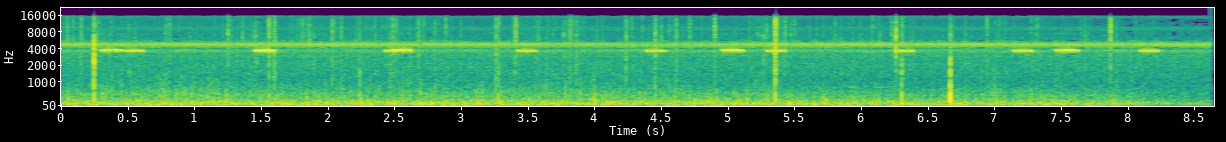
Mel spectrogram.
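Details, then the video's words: Cricket chirping at night beside a crackling fire: bright short chirps, sometimes doubled, recurring irregularly over a constant high drone, punctuated by sharp pops and a soft low rumble. "cricket sounds"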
